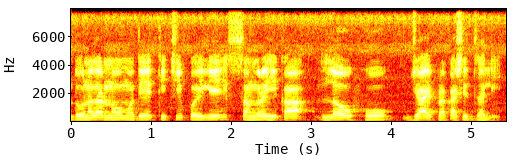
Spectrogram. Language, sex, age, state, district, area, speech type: Marathi, male, 60+, Maharashtra, Yavatmal, rural, read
